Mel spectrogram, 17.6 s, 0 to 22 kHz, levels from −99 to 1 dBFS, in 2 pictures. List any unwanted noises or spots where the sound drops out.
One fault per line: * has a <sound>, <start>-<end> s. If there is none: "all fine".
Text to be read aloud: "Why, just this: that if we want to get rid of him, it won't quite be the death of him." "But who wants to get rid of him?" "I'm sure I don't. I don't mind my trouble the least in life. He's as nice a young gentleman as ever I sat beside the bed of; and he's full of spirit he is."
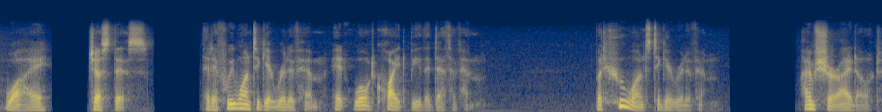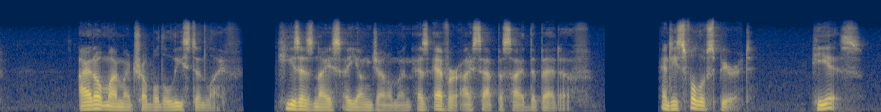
all fine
